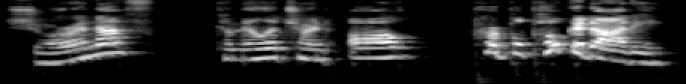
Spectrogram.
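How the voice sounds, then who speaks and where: A woman reading a children's picture book aloud expressively, addressing young listeners in a deliberate way. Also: on the high side, sing-song, a bit bright.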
